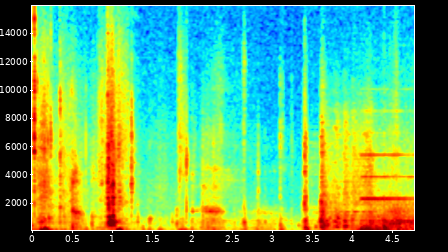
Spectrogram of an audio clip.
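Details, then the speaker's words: 2021 Chrysler Pacifica after replacing the MAP sensor (P0108 code, rough idle, limp mode): a short crank catches quickly and settles into a quiet, even idle with no stumbling; normal start, fewer warning lights. "started just fine. I'm not seeing as many lights. That's good news."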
